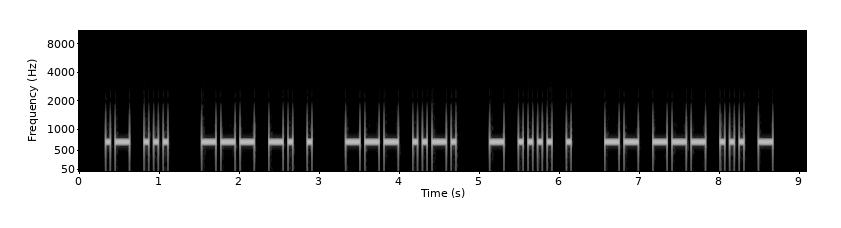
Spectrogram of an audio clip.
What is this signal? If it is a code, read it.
Morse code, heard as a keyed tone, about 19 wpm, 700 Hz. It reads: AS ONE OF THE MOST
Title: Sets of 5 Words 20wpm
